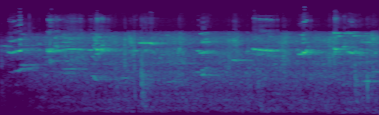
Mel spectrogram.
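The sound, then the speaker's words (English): Squeaky nightingale-floor footsteps: a steady stream of high, chirping squeaks that swell in uneven, step-like bursts, sounding almost like birds or mice, with no voices. “Now that you have told me what it is, it does sound like steps across the floor.”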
